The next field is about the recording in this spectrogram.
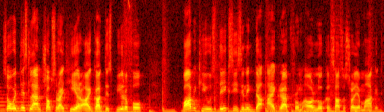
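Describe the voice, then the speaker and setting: A man's voice: fairly high pitch, normal speed, over music. A man in his thirties hosting a cooking show in a studio kitchen, upbeat and playful as he talks straight to the camera on a lapel mic. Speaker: chef host. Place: home-style studio kitchen, indoors.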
